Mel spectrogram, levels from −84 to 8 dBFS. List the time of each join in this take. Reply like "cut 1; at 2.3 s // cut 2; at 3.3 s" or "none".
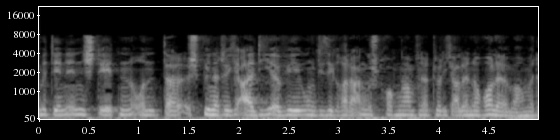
cut 1; at 1.2 s // cut 2; at 3.8 s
